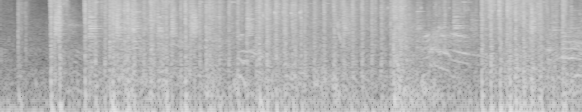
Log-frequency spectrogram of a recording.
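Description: Gunfire in the shooter Warface, dense rapid automatic shots rattling steadily and loudly throughout with sharp cracks standing out.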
